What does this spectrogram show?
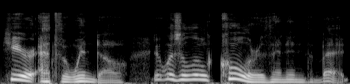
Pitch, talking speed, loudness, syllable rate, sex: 145 Hz, 220 wpm, -17 LUFS, 5.5 syllables/s, male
